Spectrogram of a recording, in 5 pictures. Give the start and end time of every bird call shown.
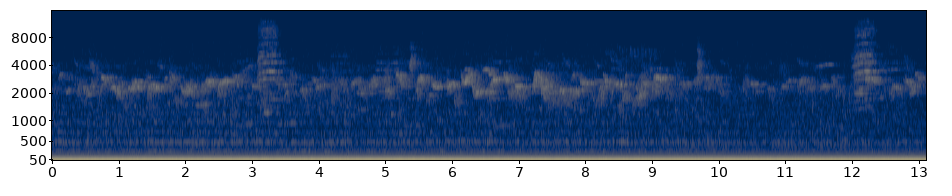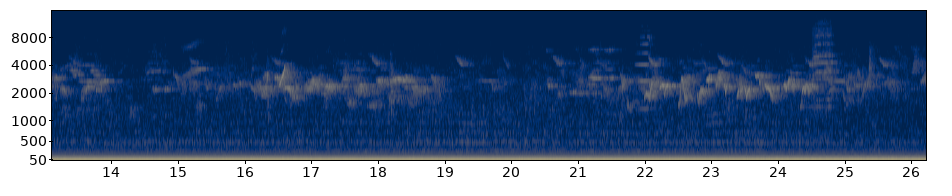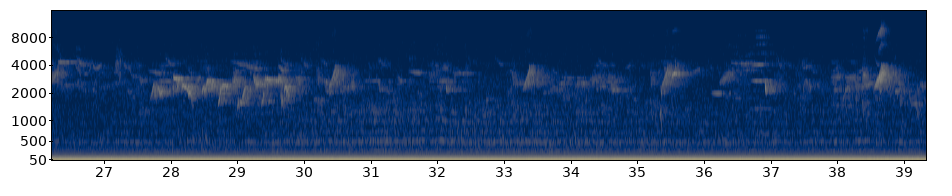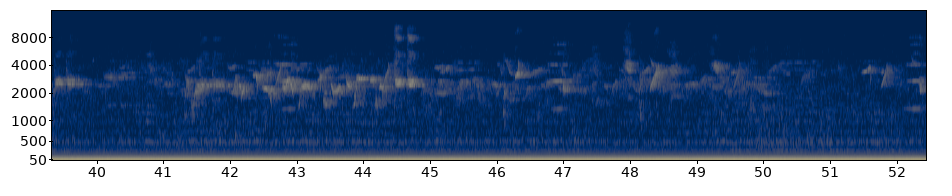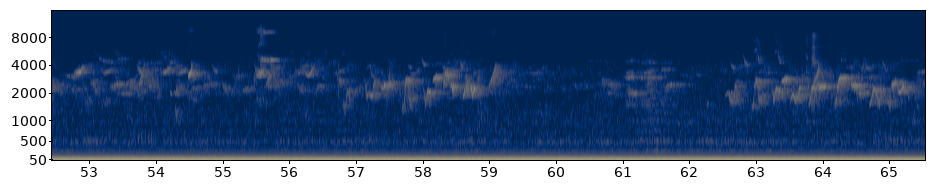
0.0s-2.8s: Red-billed Leiothrix (Leiothrix lutea)
3.0s-3.5s: Iiwi (Drepanis coccinea)
3.7s-14.1s: Red-billed Leiothrix (Leiothrix lutea)
4.8s-5.3s: Iiwi (Drepanis coccinea)
8.5s-9.0s: Warbling White-eye (Zosterops japonicus)
11.9s-12.4s: Iiwi (Drepanis coccinea)
16.0s-19.0s: Red-billed Leiothrix (Leiothrix lutea)
20.5s-25.3s: Red-billed Leiothrix (Leiothrix lutea)
21.1s-22.1s: Iiwi (Drepanis coccinea)
24.5s-25.0s: Iiwi (Drepanis coccinea)
27.6s-29.9s: Red-billed Leiothrix (Leiothrix lutea)
36.3s-37.1s: Iiwi (Drepanis coccinea)
37.9s-38.3s: Iiwi (Drepanis coccinea)
39.3s-40.6s: Iiwi (Drepanis coccinea)
41.3s-44.3s: Red-billed Leiothrix (Leiothrix lutea)
42.5s-43.3s: Iiwi (Drepanis coccinea)
44.4s-45.0s: Iiwi (Drepanis coccinea)
45.3s-45.8s: Iiwi (Drepanis coccinea)
46.7s-47.1s: Iiwi (Drepanis coccinea)
52.0s-52.5s: Iiwi (Drepanis coccinea)
57.1s-59.2s: Red-billed Leiothrix (Leiothrix lutea)
60.9s-62.0s: Iiwi (Drepanis coccinea)
62.5s-65.4s: Red-billed Leiothrix (Leiothrix lutea)

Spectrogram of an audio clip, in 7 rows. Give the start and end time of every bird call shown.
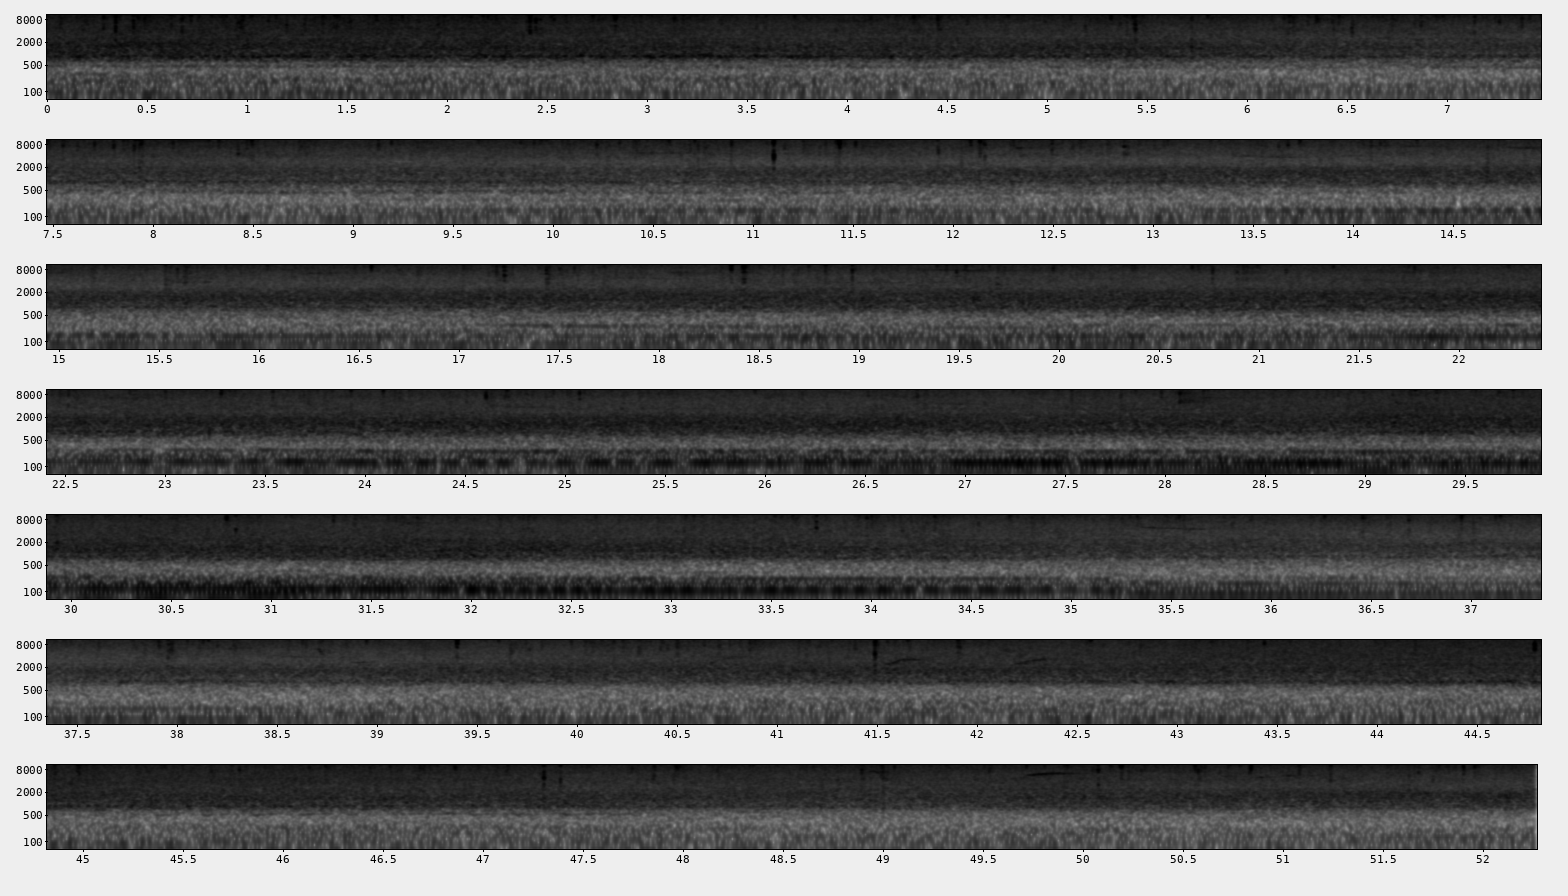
41.2s-42.6s: Eastern Towhee (Pipilo erythrophthalmus)

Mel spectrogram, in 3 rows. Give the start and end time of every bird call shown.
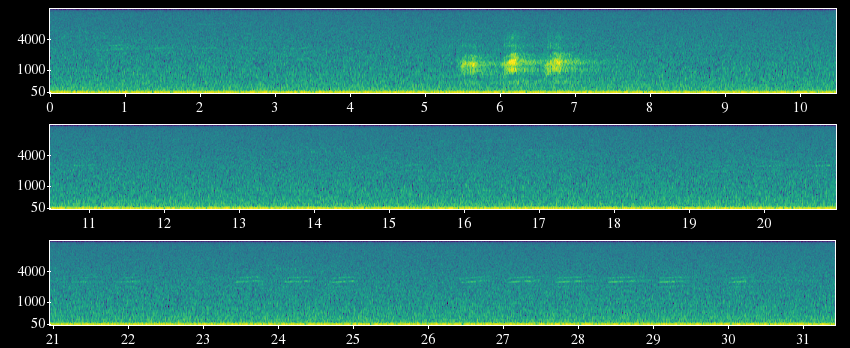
0.4s-4.3s: Red-breasted Nuthatch (Sitta canadensis)
4.9s-7.6s: Common Raven (Corvus corax)
12.8s-17.9s: Yellow-rumped Warbler (Setophaga coronata)
13.5s-17.2s: Red-breasted Nuthatch (Sitta canadensis)
14.9s-17.5s: Golden-crowned Kinglet (Regulus satrapa)
19.2s-25.3s: Red-breasted Nuthatch (Sitta canadensis)
26.1s-30.3s: Red-breasted Nuthatch (Sitta canadensis)

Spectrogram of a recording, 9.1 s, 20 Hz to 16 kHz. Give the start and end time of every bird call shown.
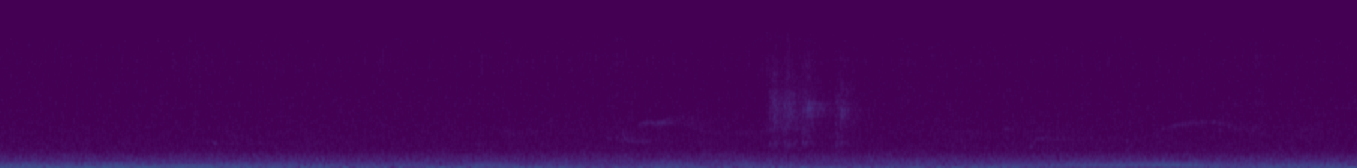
0.0s-9.1s: Eastern Wood-Pewee (Contopus virens)
5.1s-5.9s: Gray Catbird (Dumetella carolinensis)

